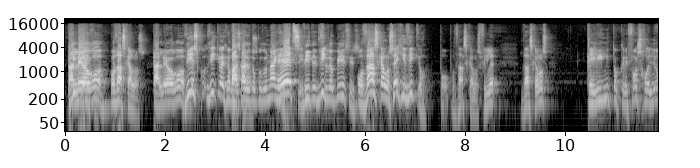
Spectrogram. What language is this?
Greek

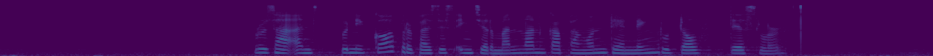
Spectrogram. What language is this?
Javanese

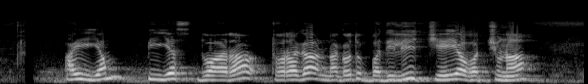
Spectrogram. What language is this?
Telugu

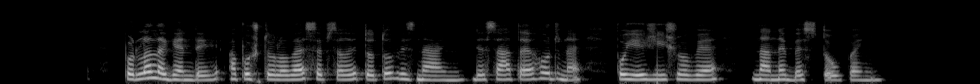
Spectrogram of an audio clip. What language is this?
Czech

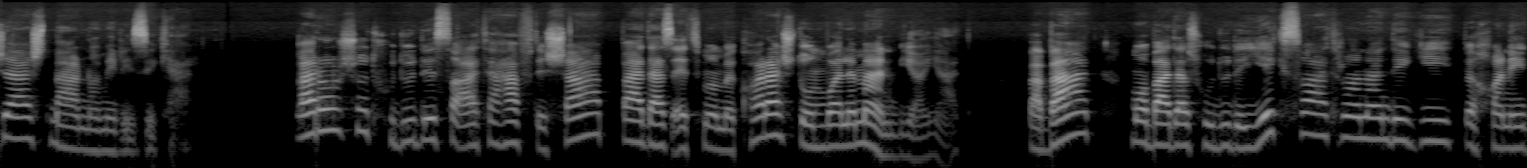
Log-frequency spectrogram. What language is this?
Persian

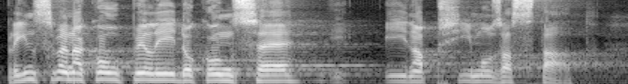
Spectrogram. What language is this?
Czech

